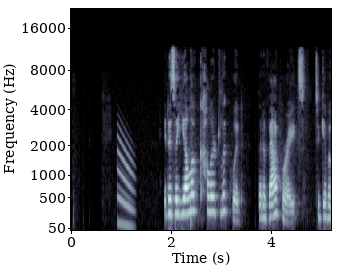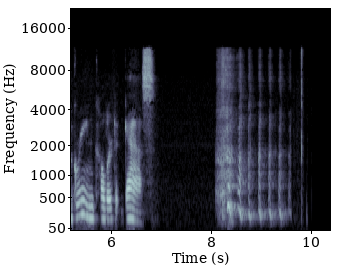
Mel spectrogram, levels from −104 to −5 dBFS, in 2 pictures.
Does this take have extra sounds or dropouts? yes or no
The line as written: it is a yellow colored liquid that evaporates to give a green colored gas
yes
